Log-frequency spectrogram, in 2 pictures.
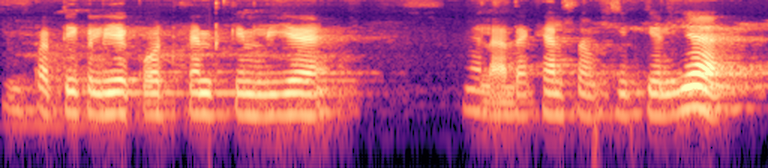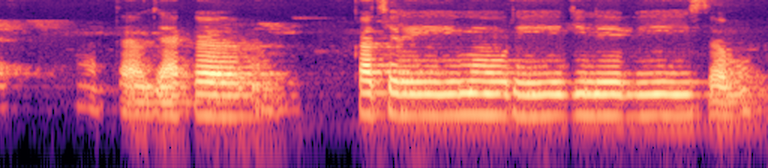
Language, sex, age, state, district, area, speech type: Maithili, female, 30-45, Bihar, Begusarai, rural, spontaneous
